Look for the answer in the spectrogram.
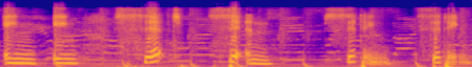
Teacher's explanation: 它不是 n，它是一个中空的用鼻子发音的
